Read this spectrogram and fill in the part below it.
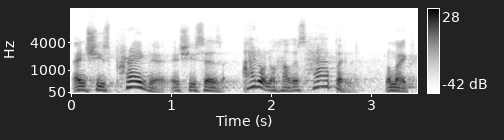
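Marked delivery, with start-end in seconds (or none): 1.7-2.8 acted weepy, tearful, crying voice. Retelling what a crying pregnant girl said online: imitating a crying girl. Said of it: "she's crying".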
